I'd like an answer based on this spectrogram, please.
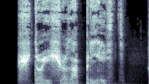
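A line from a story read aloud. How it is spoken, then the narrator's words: Whisper in ear. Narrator (Russian): шепнул Сэмми на ухо Фродо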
